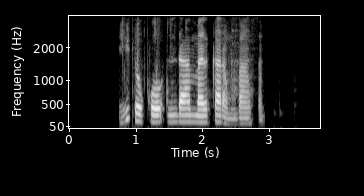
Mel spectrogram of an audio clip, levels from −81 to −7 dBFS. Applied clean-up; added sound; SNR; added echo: neural mask model RNNoise.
